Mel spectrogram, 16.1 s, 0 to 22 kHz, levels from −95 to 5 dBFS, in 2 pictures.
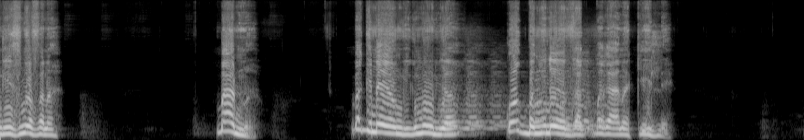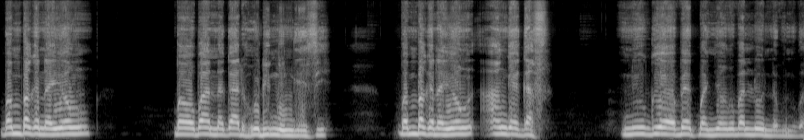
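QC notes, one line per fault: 4.28–6.26 s, feedback echo between two devices: the speech comes back roughly every fifth of a second, peaking about 9 dB below the direct sound and getting thinner and more ringing each pass, because a second device's speaker is feeding this mic and neither canceller catches it.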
